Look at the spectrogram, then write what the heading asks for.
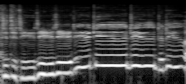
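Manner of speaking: long, high do-do-do drum roll, rising; mock drum roll. Building up to the number one film, drawn-out mock drum roll. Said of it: "Right, drum roll".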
